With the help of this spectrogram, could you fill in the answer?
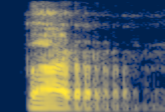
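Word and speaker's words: בר: Kalau saudara lihat yang ketiga, perhatikan huruf Beth dan Resh sebelah kanan, ya. Beth dan Resh itu kalau dijadiin satu, itu bacanya bar.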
